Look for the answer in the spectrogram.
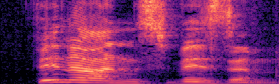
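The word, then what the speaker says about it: Finansavisen: This is a Norwegian newspaper known as... Finansvism. – All right. – That's how that's pronounced exactly.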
